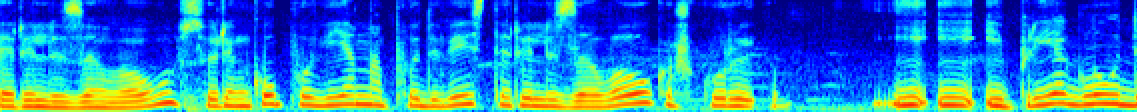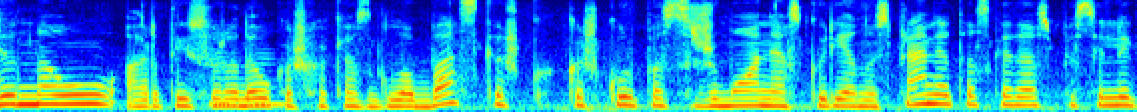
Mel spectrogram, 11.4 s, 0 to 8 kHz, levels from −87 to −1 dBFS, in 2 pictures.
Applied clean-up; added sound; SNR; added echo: none; none; none; none.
